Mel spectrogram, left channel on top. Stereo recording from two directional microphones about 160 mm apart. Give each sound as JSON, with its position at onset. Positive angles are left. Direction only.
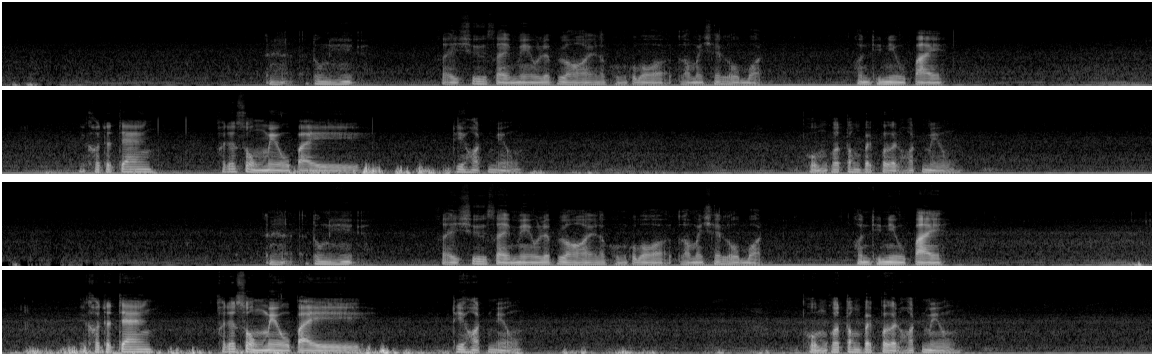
{"t": 2.6, "sound": "speech", "side_deg": -20}
{"t": 12.3, "sound": "speech", "side_deg": -15}
{"t": 19.5, "sound": "speech", "side_deg": -20}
